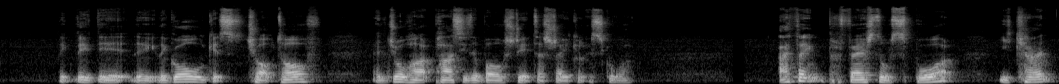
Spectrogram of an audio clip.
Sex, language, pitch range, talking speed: male, English, 100-150 Hz, 155 wpm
